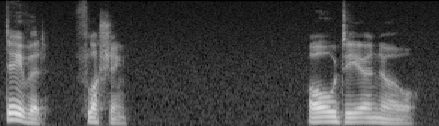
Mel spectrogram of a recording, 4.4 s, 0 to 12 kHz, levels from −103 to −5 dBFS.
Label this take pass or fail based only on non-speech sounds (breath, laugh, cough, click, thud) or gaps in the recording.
pass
